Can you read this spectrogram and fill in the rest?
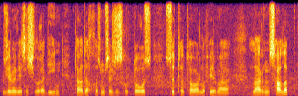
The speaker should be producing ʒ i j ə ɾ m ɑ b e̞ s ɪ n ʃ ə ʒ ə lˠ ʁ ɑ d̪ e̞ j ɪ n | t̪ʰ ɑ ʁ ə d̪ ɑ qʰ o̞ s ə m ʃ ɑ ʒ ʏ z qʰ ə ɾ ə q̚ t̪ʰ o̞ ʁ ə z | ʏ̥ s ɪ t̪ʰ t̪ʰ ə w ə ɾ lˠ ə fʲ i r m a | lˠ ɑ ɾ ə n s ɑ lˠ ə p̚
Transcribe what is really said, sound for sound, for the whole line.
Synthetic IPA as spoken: ʒ i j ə ɾ m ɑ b e̞ s ɪ n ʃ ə ʒ ə lˠ ʁ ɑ d̪ e̞ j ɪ n | t̪ʰ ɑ ʁ ə d̪ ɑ qʰ o̞ s ə m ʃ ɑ ʒ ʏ z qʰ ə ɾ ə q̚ t̪ʰ o̞ ʁ ə z | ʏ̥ s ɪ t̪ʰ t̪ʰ ɑ w ɑ ɾ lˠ ə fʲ i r m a | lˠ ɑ ɾ ə n s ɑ lˠ ə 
